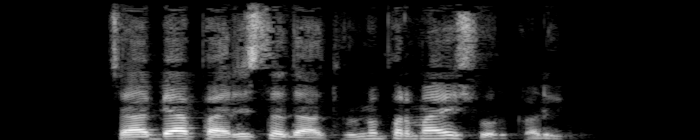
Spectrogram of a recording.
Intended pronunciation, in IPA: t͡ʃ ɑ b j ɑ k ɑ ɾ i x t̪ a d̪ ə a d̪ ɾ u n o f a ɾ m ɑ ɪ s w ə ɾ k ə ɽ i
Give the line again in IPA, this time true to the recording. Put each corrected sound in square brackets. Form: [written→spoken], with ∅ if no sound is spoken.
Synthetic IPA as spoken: t͡ʃ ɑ b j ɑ [k→p] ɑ ɾ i [x→s] t̪ a d̪ ə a [d̪→t̪] ɾ u n o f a ɾ m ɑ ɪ [s→ʃ] w ə ɾ k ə ɽ i

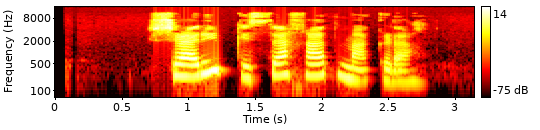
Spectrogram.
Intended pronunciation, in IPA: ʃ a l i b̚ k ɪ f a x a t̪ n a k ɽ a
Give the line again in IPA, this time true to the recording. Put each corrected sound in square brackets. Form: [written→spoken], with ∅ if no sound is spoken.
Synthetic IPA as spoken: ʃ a [l→ɾ] i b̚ k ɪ [f→s] a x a t̪ [n→m] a k ɽ a

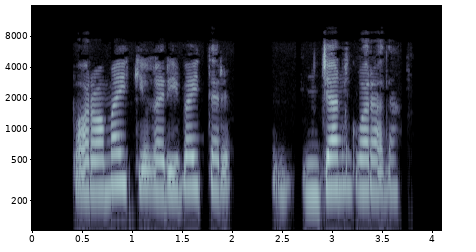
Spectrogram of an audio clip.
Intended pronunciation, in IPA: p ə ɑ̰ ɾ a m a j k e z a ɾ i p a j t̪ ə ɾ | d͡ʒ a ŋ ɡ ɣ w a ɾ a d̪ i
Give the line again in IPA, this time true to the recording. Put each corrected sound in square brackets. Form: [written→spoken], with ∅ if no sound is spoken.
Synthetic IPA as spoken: p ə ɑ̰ ɾ [a→ɑ] m a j k e [z→ɣ] a ɾ i [p→b] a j t̪ ə ɾ | d͡ʒ a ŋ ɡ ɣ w a ɾ a d̪ [i→a]

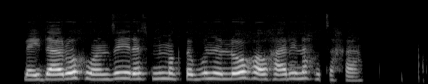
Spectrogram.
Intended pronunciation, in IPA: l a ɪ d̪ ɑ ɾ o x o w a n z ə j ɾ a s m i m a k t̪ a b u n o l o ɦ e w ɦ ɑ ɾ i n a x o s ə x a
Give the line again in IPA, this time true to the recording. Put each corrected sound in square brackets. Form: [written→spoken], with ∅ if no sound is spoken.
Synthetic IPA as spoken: l a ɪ d̪ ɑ ɾ o x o w a n z ə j ɾ a s m i m a k t̪ a b u n o l o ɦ [e→a] w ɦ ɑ ɾ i n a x o [s→t͡s] ə x a

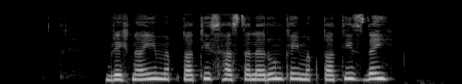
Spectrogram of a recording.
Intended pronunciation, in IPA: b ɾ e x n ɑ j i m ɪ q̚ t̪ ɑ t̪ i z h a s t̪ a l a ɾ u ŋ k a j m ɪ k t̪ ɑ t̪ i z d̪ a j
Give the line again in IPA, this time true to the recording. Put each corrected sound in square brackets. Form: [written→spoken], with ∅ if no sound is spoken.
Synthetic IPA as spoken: b ɾ e x n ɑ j i m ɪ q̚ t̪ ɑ t̪ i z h a s t̪ a l a ɾ u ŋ k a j m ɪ [k→q] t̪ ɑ t̪ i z d̪ a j

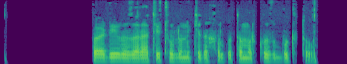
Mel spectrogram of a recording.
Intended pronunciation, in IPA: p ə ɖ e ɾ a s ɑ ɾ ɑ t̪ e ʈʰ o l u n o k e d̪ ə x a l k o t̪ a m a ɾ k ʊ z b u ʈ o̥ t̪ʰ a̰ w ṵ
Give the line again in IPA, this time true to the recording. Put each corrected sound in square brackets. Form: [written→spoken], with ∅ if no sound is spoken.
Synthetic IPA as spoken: p ə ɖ e ɾ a [s→z] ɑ ɾ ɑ t̪ [e→i] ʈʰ o l u n o k e d̪ ə x a l k o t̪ a m a ɾ k ʊ z b u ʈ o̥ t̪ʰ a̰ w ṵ

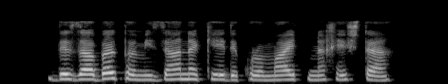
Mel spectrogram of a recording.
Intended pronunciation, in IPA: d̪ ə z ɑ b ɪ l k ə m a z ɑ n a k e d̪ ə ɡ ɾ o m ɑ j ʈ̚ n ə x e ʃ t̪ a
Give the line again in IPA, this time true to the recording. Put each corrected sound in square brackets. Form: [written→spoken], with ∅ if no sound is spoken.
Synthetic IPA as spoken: d̪ ə z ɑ b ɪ l [k→p] ə m [a→i] z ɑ n a k e d̪ ə [ɡ→k] ɾ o m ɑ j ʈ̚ n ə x e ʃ t̪ a

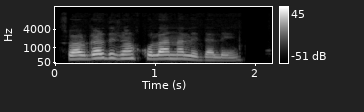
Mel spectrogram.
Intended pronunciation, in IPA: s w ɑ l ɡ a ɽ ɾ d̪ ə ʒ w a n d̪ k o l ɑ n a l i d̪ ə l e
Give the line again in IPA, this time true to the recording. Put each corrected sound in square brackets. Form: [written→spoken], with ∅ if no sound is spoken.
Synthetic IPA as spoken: s w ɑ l ɡ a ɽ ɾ d̪ ə ʒ w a n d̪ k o l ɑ n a l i d̪ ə l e

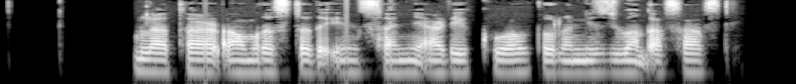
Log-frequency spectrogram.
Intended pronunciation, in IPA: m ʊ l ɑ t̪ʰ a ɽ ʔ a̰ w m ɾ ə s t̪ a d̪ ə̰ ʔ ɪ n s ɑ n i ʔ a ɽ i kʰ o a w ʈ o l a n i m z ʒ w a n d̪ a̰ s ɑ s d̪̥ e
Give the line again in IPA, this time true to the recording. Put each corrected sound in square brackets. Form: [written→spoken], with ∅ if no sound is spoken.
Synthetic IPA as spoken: m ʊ l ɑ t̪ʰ a ɽ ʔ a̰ w m ɾ ə s t̪ a d̪ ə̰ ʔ ɪ n s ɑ n i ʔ a ɽ i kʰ o a w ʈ o l a n i [m→∅] z ʒ w a n d̪ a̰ s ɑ s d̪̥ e

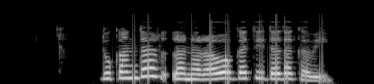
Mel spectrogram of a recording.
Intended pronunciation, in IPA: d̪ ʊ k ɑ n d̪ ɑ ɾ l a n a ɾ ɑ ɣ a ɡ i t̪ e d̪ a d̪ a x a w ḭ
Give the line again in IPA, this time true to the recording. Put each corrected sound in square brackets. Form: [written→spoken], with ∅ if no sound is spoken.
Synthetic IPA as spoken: d̪ ʊ k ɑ n d̪ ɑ ɾ l a n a ɾ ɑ [ɣ→w] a ɡ [i→a] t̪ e d̪ a d̪ a [x→k] a w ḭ

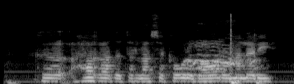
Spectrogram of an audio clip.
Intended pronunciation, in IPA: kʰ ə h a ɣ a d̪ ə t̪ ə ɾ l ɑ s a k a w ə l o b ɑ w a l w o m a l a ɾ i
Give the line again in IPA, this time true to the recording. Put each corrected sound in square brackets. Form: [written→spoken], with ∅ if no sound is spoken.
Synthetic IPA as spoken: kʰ ə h a ɣ a d̪ ə t̪ ə ɾ l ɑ s a k a w ə l o b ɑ w a [l→ɾ] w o [m→n] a l a ɾ i

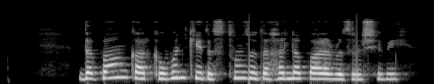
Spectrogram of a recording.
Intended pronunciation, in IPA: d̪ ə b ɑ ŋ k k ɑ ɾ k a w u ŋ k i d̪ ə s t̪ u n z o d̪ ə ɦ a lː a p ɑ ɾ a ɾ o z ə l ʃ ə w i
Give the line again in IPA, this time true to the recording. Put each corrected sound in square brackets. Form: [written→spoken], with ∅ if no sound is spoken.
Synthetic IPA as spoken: d̪ ə b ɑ ŋ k k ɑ ɾ k a w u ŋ k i d̪ ə s t̪ u n z o d̪ ə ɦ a lː a p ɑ ɾ a ɾ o z ə l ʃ ə w i

